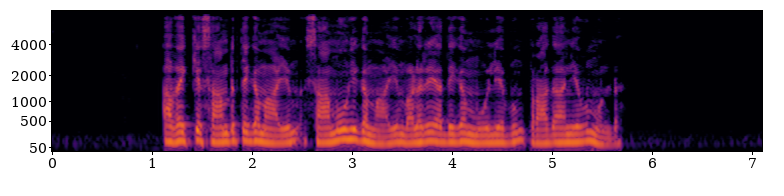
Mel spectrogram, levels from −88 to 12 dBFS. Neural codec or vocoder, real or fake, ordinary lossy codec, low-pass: none; real; none; 7.2 kHz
